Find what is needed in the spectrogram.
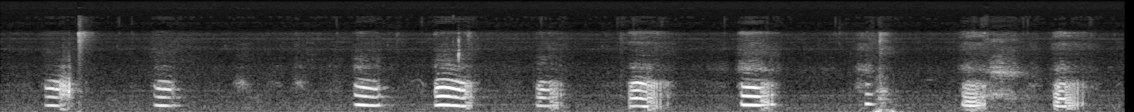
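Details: Soft intermittent grunts, squeaks and vocal sighs, about twenty, from a sleeping newborn in a quiet room: normal newborn sleep sounds.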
